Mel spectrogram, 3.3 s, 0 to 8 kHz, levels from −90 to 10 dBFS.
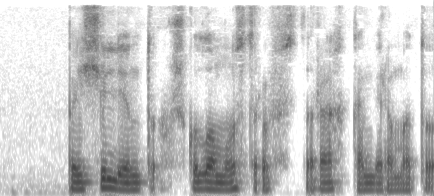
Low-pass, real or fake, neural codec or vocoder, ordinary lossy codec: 7.2 kHz; real; none; MP3, 48 kbps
